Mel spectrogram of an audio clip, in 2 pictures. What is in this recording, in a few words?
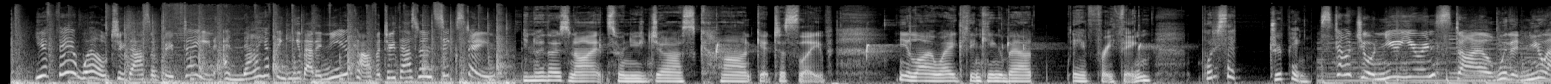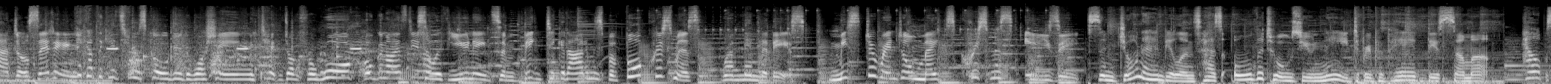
female talent retail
